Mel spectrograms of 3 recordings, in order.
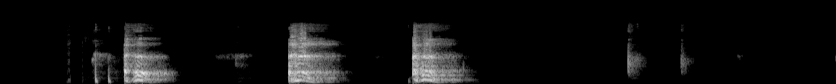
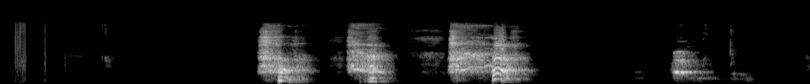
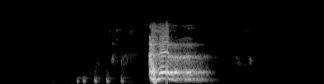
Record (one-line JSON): {"three_cough_length": "8.4 s", "three_cough_amplitude": 32501, "three_cough_signal_mean_std_ratio": 0.29, "exhalation_length": "8.1 s", "exhalation_amplitude": 27765, "exhalation_signal_mean_std_ratio": 0.37, "cough_length": "3.2 s", "cough_amplitude": 28790, "cough_signal_mean_std_ratio": 0.3, "survey_phase": "beta (2021-08-13 to 2022-03-07)", "age": "65+", "gender": "Male", "wearing_mask": "No", "symptom_none": true, "smoker_status": "Never smoked", "respiratory_condition_asthma": false, "respiratory_condition_other": false, "recruitment_source": "REACT", "submission_delay": "2 days", "covid_test_result": "Negative", "covid_test_method": "RT-qPCR", "influenza_a_test_result": "Negative", "influenza_b_test_result": "Negative"}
